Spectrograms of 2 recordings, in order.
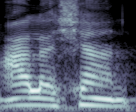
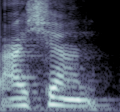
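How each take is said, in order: First: Alashan with a clear l sound; careful alashan; with the lam. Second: Ashan said quickly with the l swallowed; casual quick ashan; fast, lam dropped. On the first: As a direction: pronounce every letter of alashan, l included. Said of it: "itu pakai lam". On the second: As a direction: clip alashan down to ashan. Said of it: "kalau misalnya cepet". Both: Shown as a demonstration.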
